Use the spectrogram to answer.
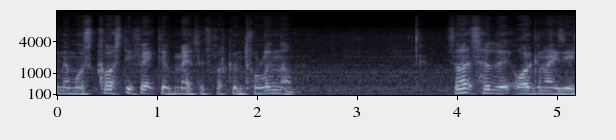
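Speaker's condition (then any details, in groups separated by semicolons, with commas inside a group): No condition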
